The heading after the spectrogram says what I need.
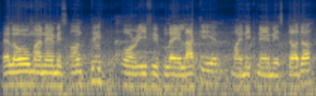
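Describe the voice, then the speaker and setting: Man, mid-pitch, shy finalist intro, muffled audio, crowd noise. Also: flat delivery, normal speed. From Finland. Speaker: tournament finalist. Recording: muffled with loud crowd behind.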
